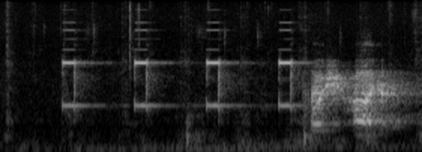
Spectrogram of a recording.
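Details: Four evenly spaced two-tone beeps, then a short voice prompt, from an AED training unit whose CPR sensor measures compression depth and rate during demonstrated CPR; compression feedback cues.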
